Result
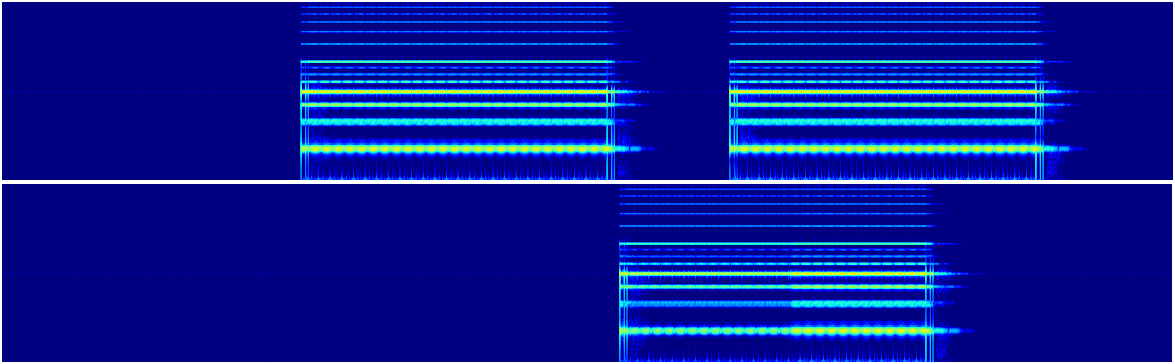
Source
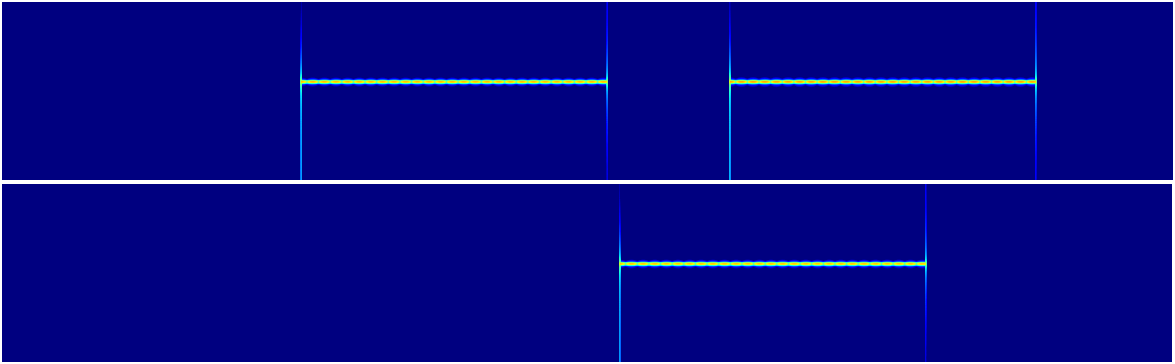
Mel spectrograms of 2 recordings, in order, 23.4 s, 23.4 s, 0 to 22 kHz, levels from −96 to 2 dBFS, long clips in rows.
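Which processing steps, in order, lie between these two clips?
samples sorted by size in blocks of 16 samples
0:17.92–0:19.60: high-shelf EQ 3,200 Hz +9.5 dB
brickwall limiter −29.5 dBFS, peak gain reduction 16 dB
high-frequency loss of the air 370 metres
on a send: ambience of single reflections 45 ms −4 dB, 72 ms −7.5 dB
on the sum: dense smooth reverb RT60 0.61 s, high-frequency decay 0.95×, pre-delay 100 ms, DRR 19.5 dB
level +7.5 dB

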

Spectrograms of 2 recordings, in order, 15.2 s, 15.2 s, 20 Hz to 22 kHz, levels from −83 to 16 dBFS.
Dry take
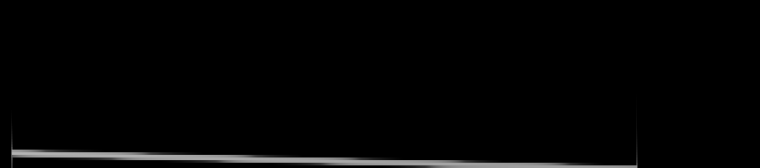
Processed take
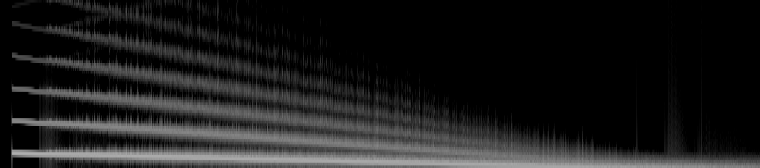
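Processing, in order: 0:10.69–0:12.42: Butterworth high-pass 210 Hz 48 dB per octave
feedback delay with all-pass diffusion 741 ms, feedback 59%, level −4 dB
soft clipping −21 dBFS, distortion −9 dB
level +4 dB

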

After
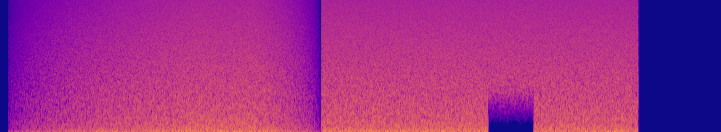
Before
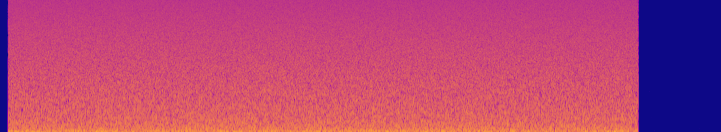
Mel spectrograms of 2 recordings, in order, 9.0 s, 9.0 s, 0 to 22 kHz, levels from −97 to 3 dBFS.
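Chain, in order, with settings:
fade in at the beginning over 2.46 s
0:03.18–0:04.01: fade out
0:06.09–0:06.67: high-pass filter 1,400 Hz 24 dB per octave
level −6.5 dB

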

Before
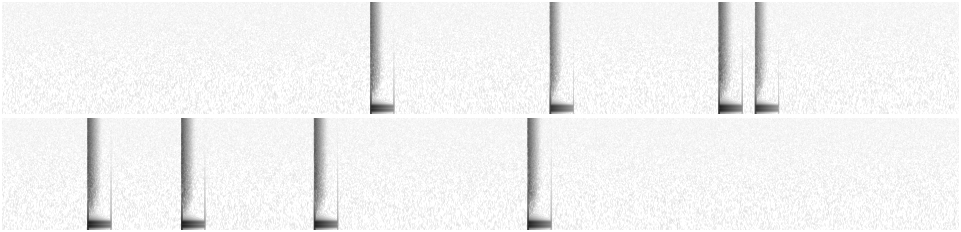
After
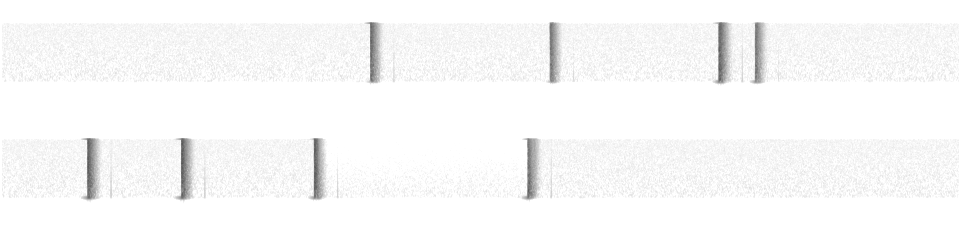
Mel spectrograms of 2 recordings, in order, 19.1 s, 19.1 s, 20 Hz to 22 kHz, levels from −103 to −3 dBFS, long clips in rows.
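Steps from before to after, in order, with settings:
0:12.73–0:14.89: high-shelf EQ 3,900 Hz −10 dB
brick-wall band-pass 1,200–10,000 Hz

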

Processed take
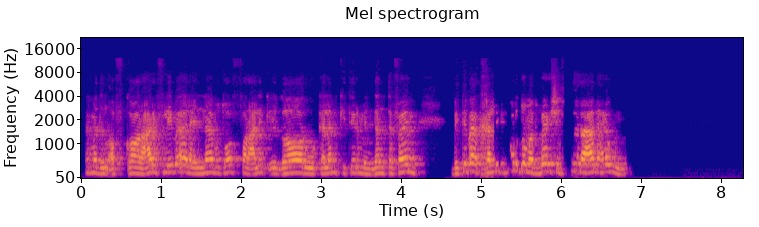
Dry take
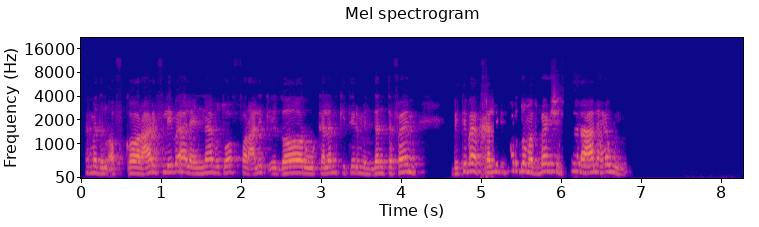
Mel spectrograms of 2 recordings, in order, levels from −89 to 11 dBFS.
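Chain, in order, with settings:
comb filter 6.9 ms, depth 74%
level +6.5 dB

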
